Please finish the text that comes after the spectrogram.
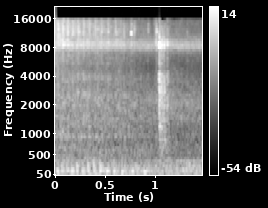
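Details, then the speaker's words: Motorcycle whose rod and parts were all replaced and cylinder head fixed, yet still noisy: short burst of loud, heavy low-pitched engine pulsing with clatter; cause not yet found. "Aba ito mga sir talagang maingay nga hindi pwedeng dayain ito"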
